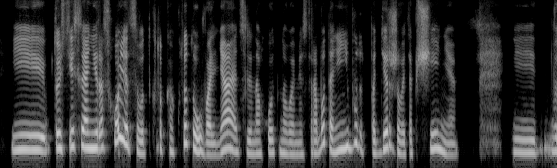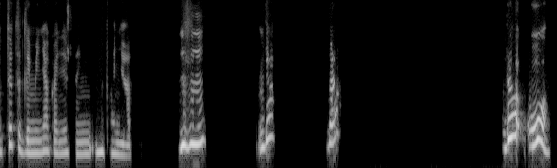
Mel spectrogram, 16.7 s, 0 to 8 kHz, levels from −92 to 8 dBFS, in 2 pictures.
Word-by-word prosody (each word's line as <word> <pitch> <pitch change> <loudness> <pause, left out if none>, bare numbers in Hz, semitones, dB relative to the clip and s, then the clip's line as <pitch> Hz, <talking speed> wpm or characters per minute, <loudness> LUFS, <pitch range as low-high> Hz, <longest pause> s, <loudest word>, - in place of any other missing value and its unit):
И 225 -2 +1
то 245 - +2
есть 245 0 0
если 265 +1 +1
они 245 -1 +5
расходятся, 295 - +2
вот 175 0 -5
кто 250 -2 -10
ка 205 -3 -9
кто-то 305 - -2
увольняется 190 +2 0
или 170 - -4
находит 185 +2 -6
новое 170 -2 -6
место 165 +2 -12
работы, 230 - -3
они 210 +3 0
не 255 - +3
будут 240 -5 -5
поддерживать 185 - -2
общение. 180 -3 -3 0.8
И, 185 -1 -4 0.2
м, 245 - -15
вот 200 +3 -6
это 285 -5 -2
для 185 -2 -2
меня, 180 +3 -2
конечно, 180 -2 -7
н 165 +1 -6
непонятно. 170 -6 -4 0.7
Мгм. 300 +5 +7 0.8
Да, 255 +10 +2 0.9
да. 320 - +3 2.5
Да, 395 - +8 0.2
о. 295 - +7
205 Hz, 125 wpm, -22 LUFS, 180-245 Hz, 2.5 s, Да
